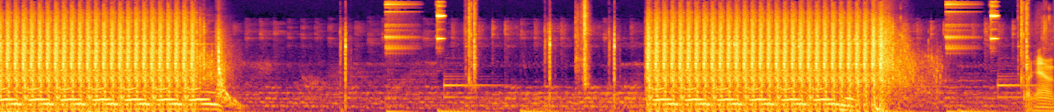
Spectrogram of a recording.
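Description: Sustained rapid gunfire in Parasite Eve II, two long dense bursts of shots separated by a quieter stretch with scattered single clicks and impacts.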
